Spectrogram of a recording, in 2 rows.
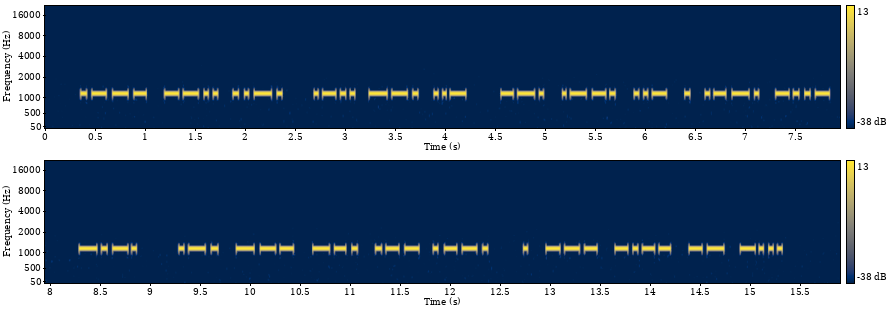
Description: Morse code, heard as a keyed tone, hand-sent with a straight key, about 25 wpm, 1160 Hz. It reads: JZF LGU GPUEPX C ROGWP EOYMB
